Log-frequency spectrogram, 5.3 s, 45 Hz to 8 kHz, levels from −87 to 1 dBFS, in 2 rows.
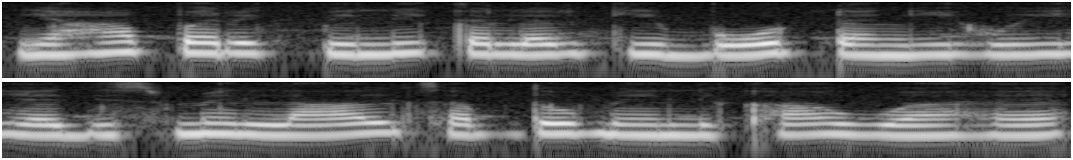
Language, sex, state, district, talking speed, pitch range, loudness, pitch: Hindi, female, Jharkhand, Ranchi, 190 wpm, 215-235 Hz, -17 LUFS, 225 Hz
